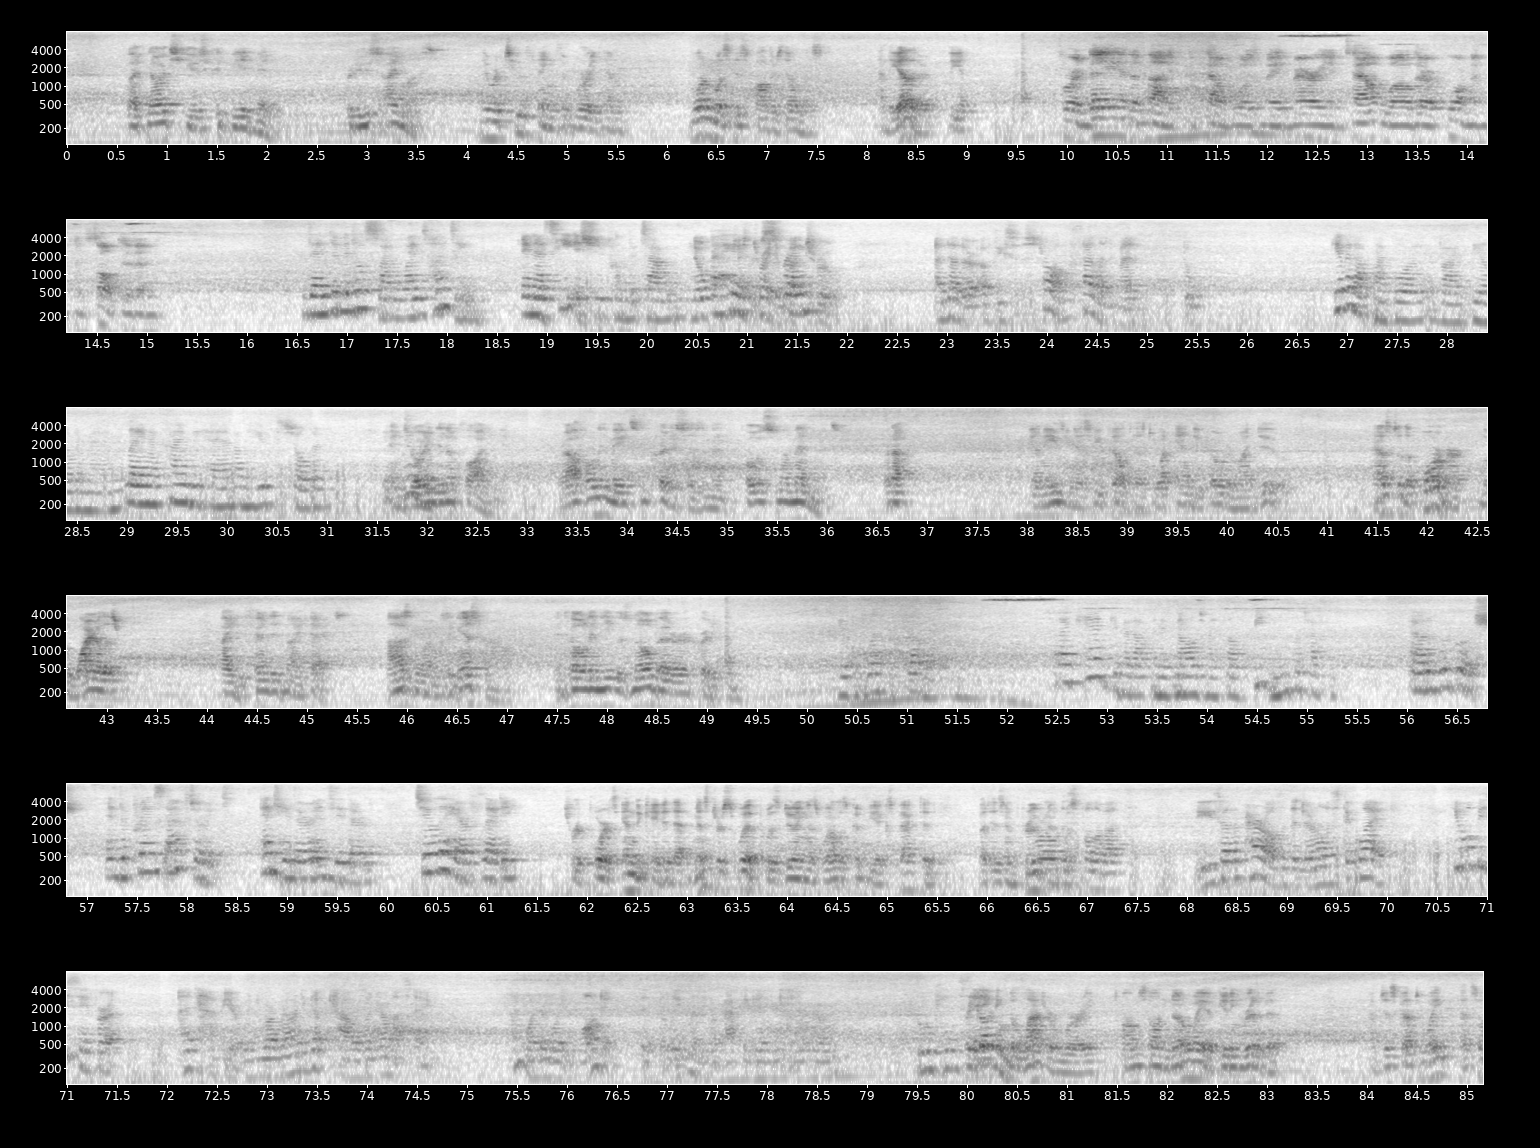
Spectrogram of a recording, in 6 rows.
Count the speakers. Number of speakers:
6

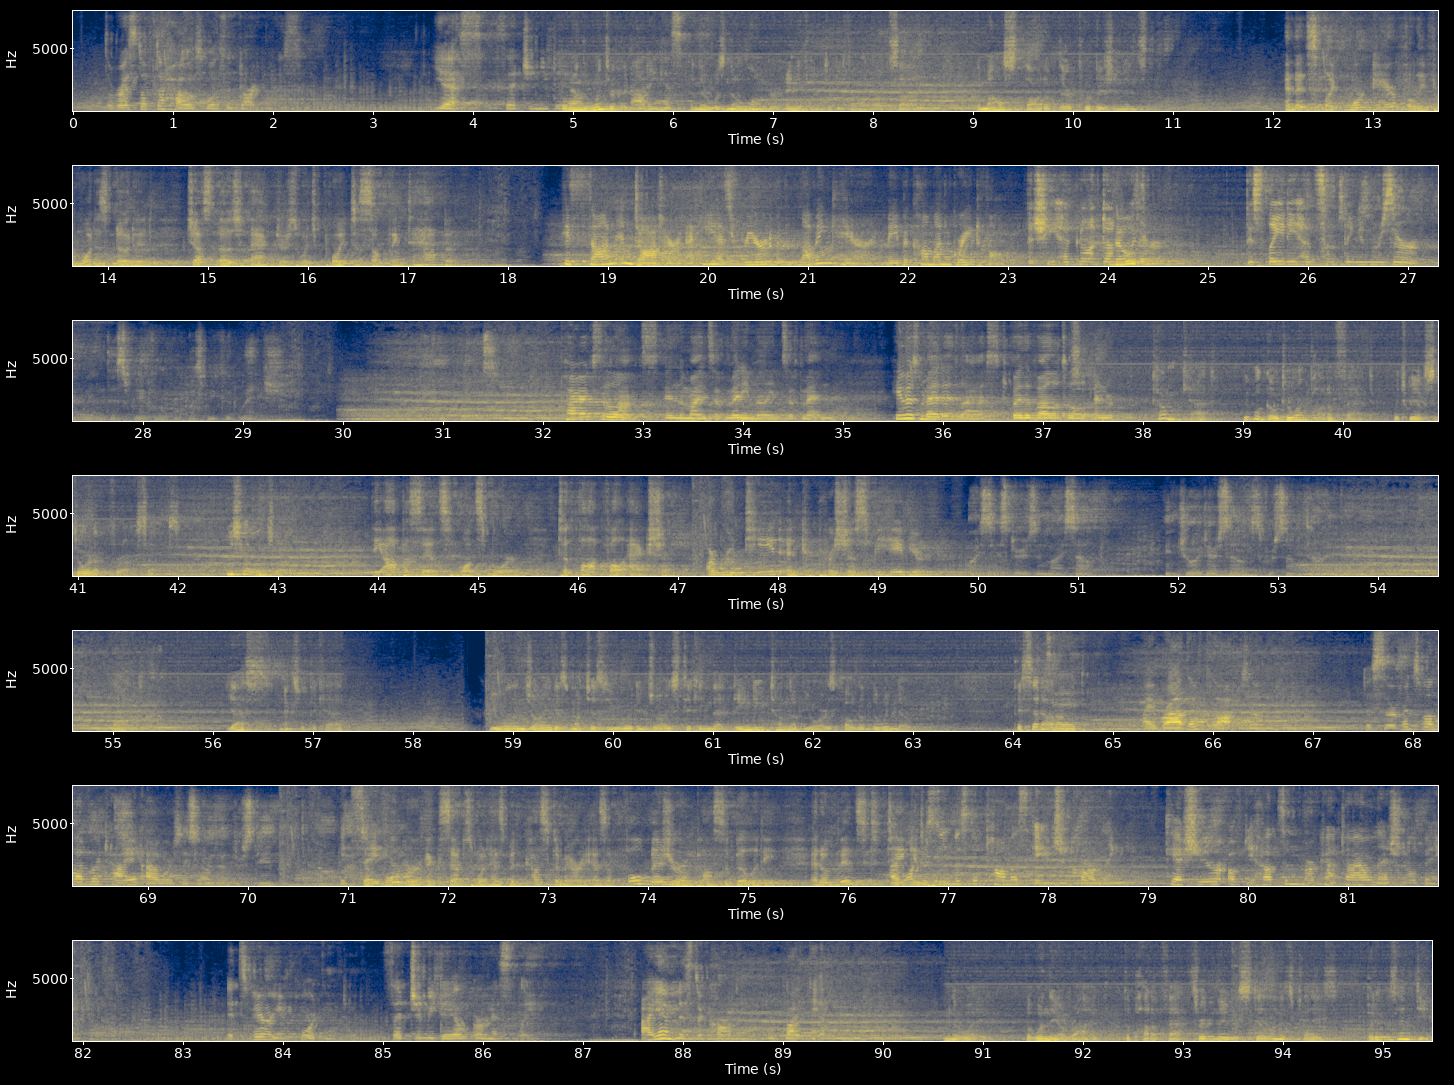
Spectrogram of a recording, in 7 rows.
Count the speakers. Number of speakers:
7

